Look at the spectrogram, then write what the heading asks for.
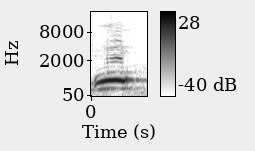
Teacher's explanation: ओष्ठ की बात आए, तो ये ओ आप बोलिए, क्या ओठ से आप बोलते हैं? ओ सही है, ओठ से बोला जाता है।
